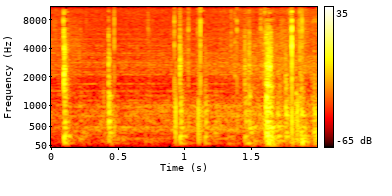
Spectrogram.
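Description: A series of short taps and knocks against the inside of a coffin lid, made by a hand and a pair of toenail clippers. They start sparse and bunch into a quick, louder cluster near the end.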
